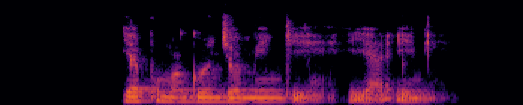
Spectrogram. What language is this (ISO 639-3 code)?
swa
